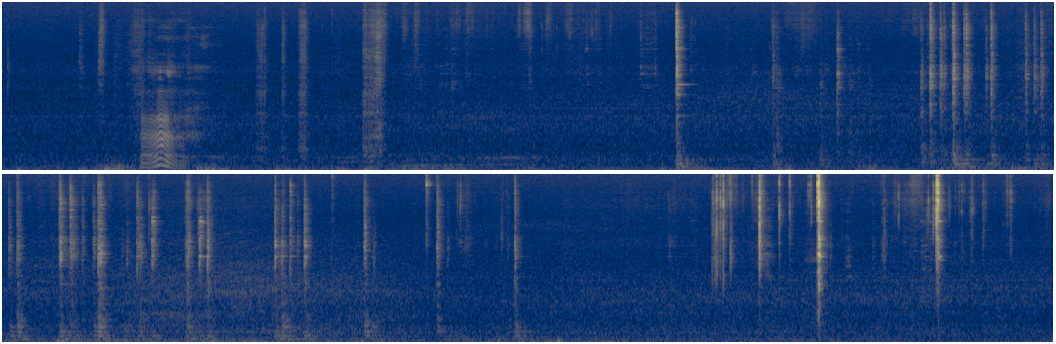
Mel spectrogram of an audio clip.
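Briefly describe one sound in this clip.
Plastic parts click and rattle nearby.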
